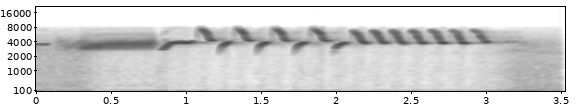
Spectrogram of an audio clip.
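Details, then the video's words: Yarrell's siskin × canary mule, one year old, from an intensive green Fife canary: a harsh buzzy opening note, then a rapid even series of about fifteen high, looping whistled notes, quickening toward the end. "Yarrell's Siskin mule"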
